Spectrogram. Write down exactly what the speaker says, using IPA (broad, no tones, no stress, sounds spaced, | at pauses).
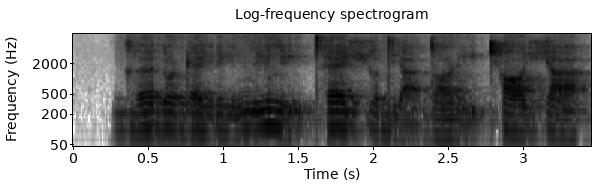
ɡʱ ə ɗ o ɖ ɛ j ɾ i n i l ḭ t̪ʰ ɛ ç o d j a̰ d ɒ ɽ ḭ cʰ ɒ ç a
